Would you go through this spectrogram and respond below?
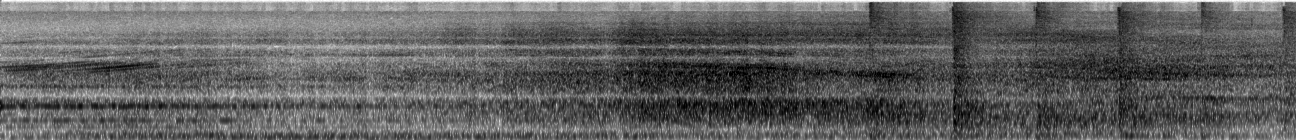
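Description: Aircraft landing at an air base, a steady broad engine roar with a whining tone, wind-like rush, and a swell in loudness midway.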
